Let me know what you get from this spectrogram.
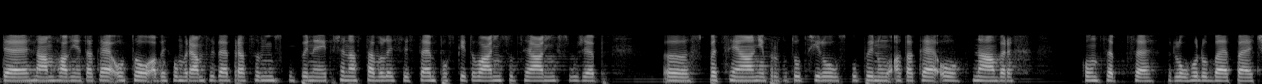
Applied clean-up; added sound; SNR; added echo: neural mask model RNNoise.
